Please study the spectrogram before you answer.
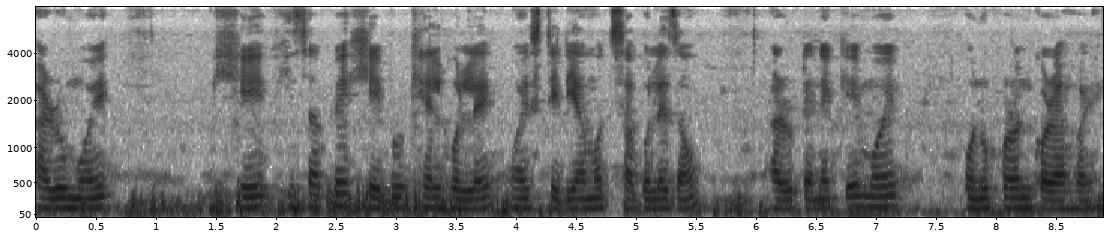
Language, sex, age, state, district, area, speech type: Assamese, male, 18-30, Assam, Jorhat, urban, spontaneous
